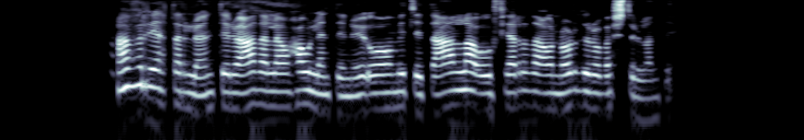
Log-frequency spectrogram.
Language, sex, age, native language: Icelandic, female, 20-29, Icelandic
